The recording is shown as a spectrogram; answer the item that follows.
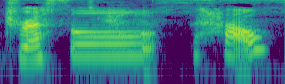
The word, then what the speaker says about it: Dresselhaus: How do you pronounce it? Dresselhaus?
